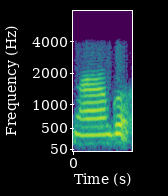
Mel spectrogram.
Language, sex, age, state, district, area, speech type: Maithili, female, 60+, Bihar, Araria, rural, conversation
